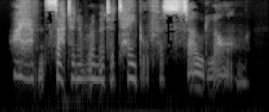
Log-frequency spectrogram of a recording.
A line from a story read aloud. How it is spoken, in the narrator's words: Eliana says quietly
